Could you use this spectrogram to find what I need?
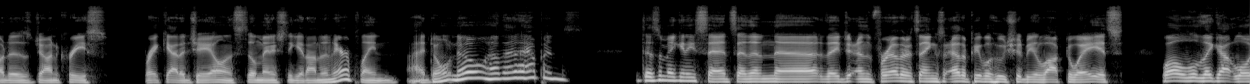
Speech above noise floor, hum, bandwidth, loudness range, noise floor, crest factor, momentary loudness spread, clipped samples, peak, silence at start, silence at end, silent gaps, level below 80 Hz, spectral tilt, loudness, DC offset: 50 dB; none; 16.5 kHz; 3 LU; -68 dBFS; 12 dB; 7 LU; under 0.1%; -6 dBFS; 0 s; 0 s; none; -50 dBFS; -6 dB/octave; -19 LUFS; under 0.1%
